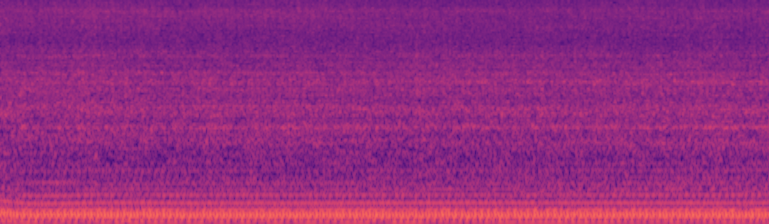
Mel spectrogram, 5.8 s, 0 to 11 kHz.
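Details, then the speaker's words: Test drive after fitting a 3.46 M80 Torque-locker differential: steady, even drive drone with no whine or howl rising with road speed, no noises heard; normal, healthy differential. "what do you think doesn't seem to be noise"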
